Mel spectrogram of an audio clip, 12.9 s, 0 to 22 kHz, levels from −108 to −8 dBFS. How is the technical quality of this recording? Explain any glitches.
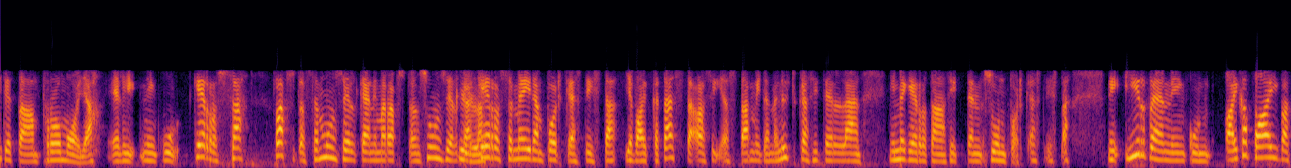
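Technical quality is limited by plainly audible codec damage across the whole clip. Throughout, the speech sounds muffled, slightly rough and synthetic: this is the G.729 codec, likely the G.729A variant at a rate that fits 8 kbit/s, rebuilding the voice from a vocal tract model and sparse pulses, with nothing above 4 kHz.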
